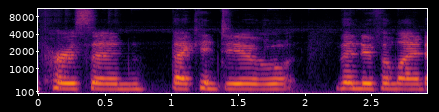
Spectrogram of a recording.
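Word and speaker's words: Newfoundland: the local people say how do you say it new land you hit the land hard new land new and land you land on the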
